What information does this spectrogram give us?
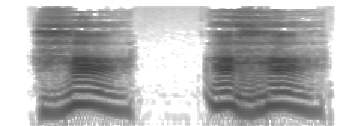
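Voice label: voiced glottal fricative; IPA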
